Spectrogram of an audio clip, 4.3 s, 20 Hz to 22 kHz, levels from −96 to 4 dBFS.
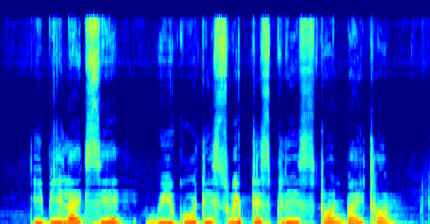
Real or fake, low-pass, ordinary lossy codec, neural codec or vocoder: real; none; none; none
